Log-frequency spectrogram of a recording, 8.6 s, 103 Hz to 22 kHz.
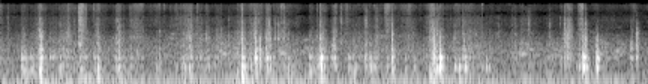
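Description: Irregular plastic clicks and knocks from a new engine air filter being pushed and worked into the tight-fitting plastic airbox of a 2004 Subaru Impreza's 2.5 L engine, a few knocks louder than the rest.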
